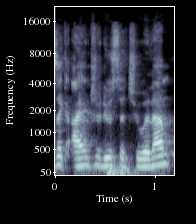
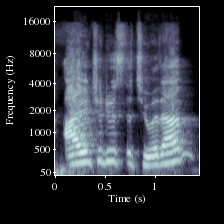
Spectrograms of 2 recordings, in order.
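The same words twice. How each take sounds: First: Said in the usual way. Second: "I introduced the two of them" pitched high and loud; emphatic repeat. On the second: Real, not acted. Teller aggrieved at her own matchmaking, "I introduced the two of them" high and emphatic. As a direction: hammer "I introduced the two of them" with a raised, incredulous lift.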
